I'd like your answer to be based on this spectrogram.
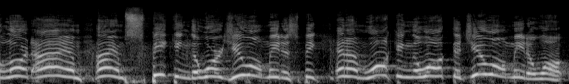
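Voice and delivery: high, loud preaching climb; impassioned sermon peak; fiery preaching. Acted. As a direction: preach it full force, building. Preaching at full force.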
